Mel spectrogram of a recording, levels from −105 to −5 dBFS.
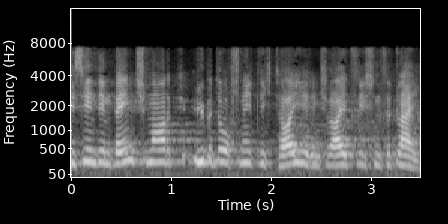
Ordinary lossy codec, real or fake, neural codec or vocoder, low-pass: MP3, 48 kbps; fake; codec, 16 kHz, 6 kbps, DAC; 7.2 kHz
